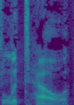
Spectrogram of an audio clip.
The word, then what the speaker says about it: Littell: And is it Zach Littell? I believe it's pronounced Littell.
